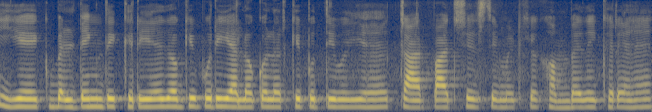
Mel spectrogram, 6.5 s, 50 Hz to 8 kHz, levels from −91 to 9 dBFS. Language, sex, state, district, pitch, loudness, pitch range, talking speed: Hindi, female, Uttar Pradesh, Jalaun, 195 Hz, -14 LUFS, 190-205 Hz, 220 wpm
